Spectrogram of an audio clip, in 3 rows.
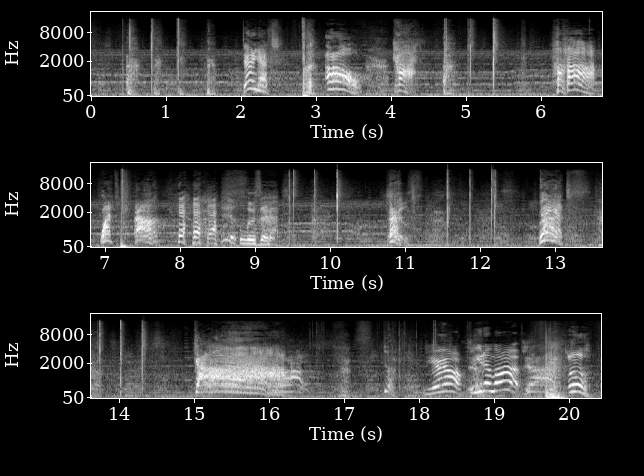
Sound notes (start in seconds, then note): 14.9 screaming and battling in the background; 18.2 eating popcorn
